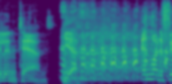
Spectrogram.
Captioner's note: laughter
